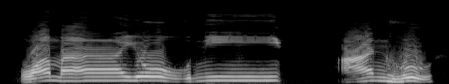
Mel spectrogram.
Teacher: Yughni again on the ghain rakhawa quality, do not make qalqala, and also the heavy sound. Ni we long due to ya madda, ya is coming with sukun sign and there is kasra before the ya.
